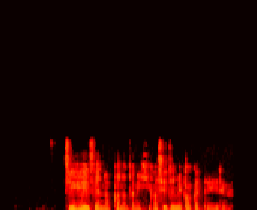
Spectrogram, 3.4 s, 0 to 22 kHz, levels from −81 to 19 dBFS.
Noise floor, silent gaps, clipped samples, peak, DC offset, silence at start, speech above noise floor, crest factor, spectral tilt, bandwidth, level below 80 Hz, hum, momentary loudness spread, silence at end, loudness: -73 dBFS; none; under 0.1%; -14 dBFS; under 0.1%; 0.85 s; 44 dB; 18 dB; -3 dB/octave; 7.8 kHz; -78 dBFS; none; 11 LU; 0.35 s; -29 LUFS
